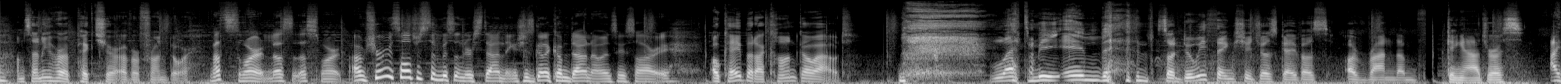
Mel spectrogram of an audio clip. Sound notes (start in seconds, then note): 9.0 laughing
